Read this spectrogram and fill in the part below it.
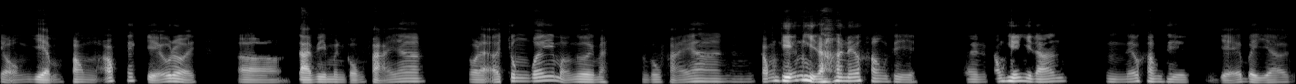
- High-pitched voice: No, low, 120 Hz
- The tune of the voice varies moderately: Yes, average, 4.1 semitones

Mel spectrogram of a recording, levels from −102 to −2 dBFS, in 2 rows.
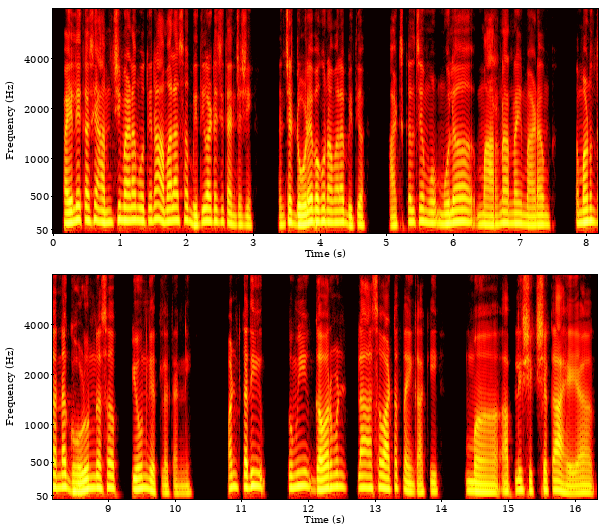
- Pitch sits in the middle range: Yes, medium, 145 Hz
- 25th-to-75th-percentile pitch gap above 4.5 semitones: Yes, average, 5.3 semitones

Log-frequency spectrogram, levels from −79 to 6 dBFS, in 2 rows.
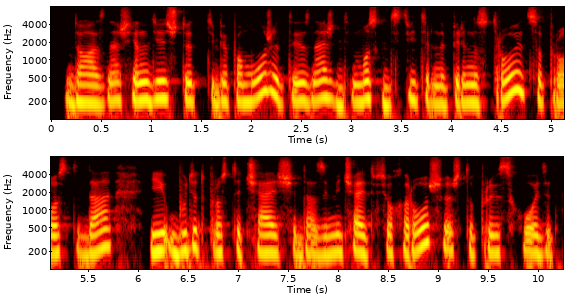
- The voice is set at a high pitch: Yes, high, 195 Hz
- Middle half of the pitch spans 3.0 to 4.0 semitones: No, narrow, 2.6 semitones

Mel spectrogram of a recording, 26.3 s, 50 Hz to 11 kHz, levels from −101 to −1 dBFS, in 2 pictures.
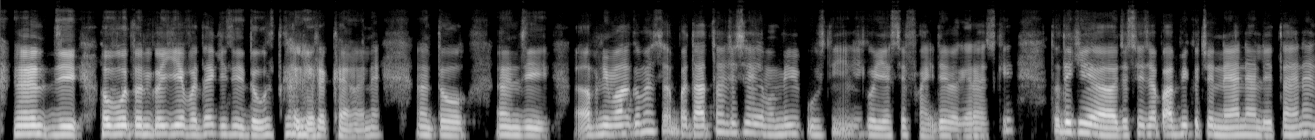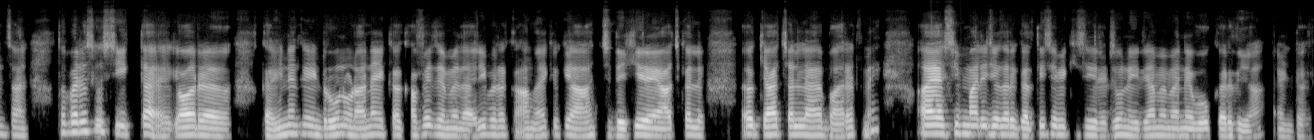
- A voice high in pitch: No, medium, 140 Hz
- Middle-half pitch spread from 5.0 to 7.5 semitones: No, average, 2.9 semitones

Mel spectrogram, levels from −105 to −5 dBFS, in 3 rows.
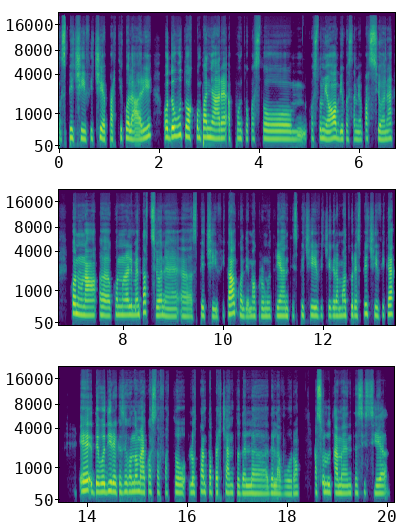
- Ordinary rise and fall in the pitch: No, narrow, 2.2 semitones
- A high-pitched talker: Yes, high, 205 Hz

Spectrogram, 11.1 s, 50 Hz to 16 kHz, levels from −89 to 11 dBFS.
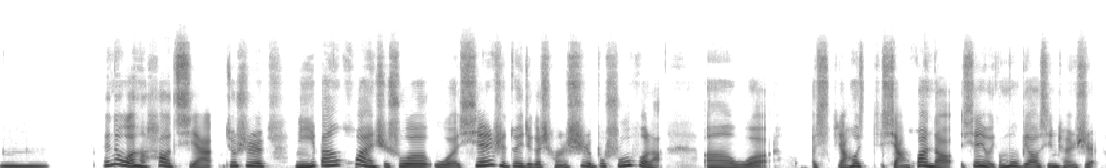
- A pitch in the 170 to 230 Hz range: No, very high, 255 Hz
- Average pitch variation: No, wide, 6.0 semitones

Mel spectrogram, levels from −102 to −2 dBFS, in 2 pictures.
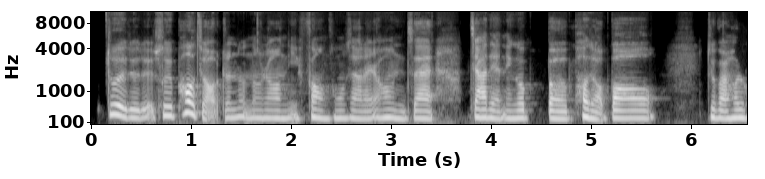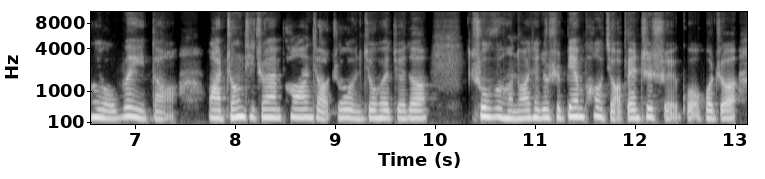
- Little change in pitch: Yes, narrow, 1.8 semitones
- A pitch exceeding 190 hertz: No, medium, 185 Hz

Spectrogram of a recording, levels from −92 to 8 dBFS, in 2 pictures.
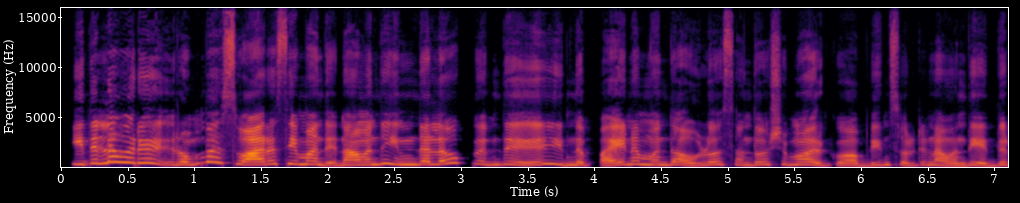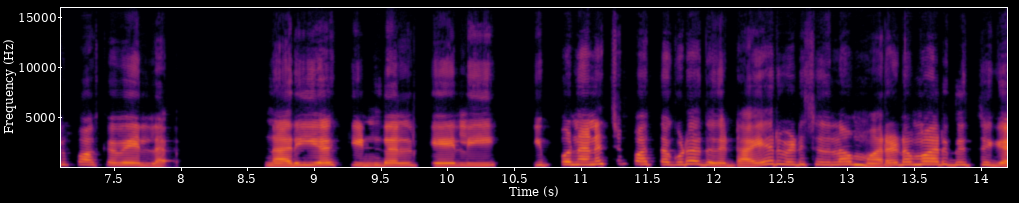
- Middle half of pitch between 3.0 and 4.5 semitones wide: Yes, average, 3.9 semitones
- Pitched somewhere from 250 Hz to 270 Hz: Yes, very high, 265 Hz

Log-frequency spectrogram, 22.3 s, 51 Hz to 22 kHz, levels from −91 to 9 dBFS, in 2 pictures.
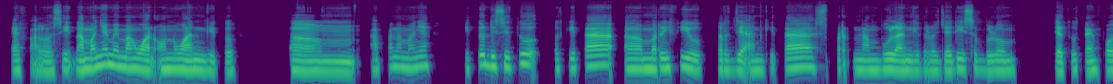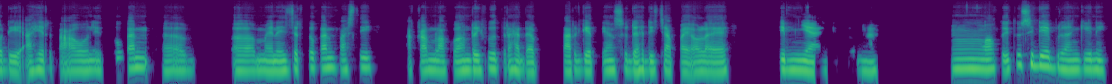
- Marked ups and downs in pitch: No, average, 2.8 semitones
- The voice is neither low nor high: Yes, medium, 145 Hz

